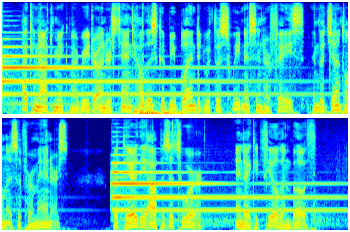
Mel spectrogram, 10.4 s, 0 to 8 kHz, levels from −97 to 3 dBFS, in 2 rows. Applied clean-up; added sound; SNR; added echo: none; Percussion; 1 dB; none.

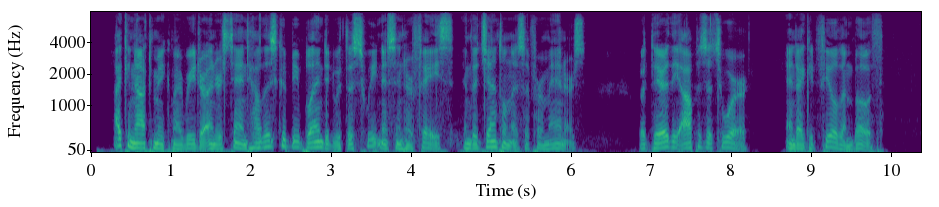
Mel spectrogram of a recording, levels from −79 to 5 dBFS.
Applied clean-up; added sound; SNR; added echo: neural mask model Resemble Enhance denoiser.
